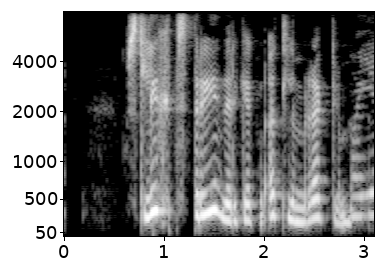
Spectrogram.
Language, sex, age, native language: Icelandic, male, 9, Icelandic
